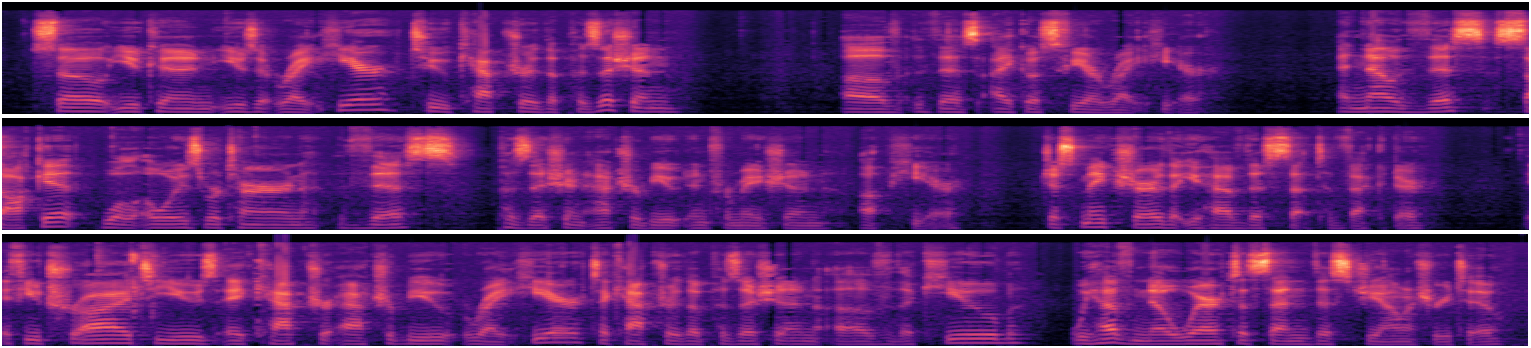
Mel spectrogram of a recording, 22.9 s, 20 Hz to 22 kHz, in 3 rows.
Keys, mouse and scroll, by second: 0.0-6.5 drag, 6.5 middle click, 6.9-9.0 drag, 9.0-13.4 middle drag, 13.4-15.3 drag, 15.3-18.3 middle drag, 16.0 shift+d, 18.3-22.9 drag.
